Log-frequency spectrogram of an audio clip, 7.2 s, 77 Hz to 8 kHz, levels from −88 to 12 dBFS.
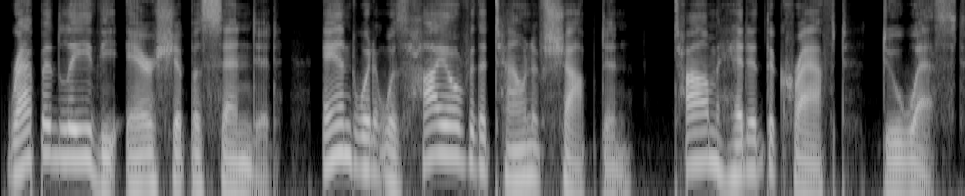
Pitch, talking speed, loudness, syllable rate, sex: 130 Hz, 165 wpm, -19 LUFS, 4.4 syllables/s, male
